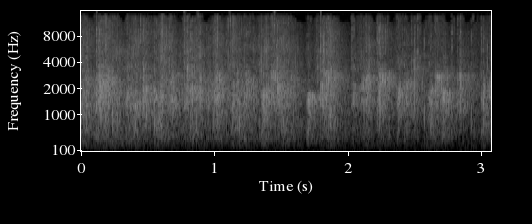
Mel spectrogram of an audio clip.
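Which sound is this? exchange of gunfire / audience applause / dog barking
audience applause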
